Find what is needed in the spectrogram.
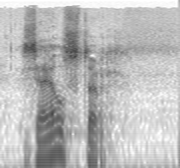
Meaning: yachtswoman
- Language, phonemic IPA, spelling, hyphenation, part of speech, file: Dutch, /ˈzɛi̯l.stər/, zeilster, zeil‧ster, noun, Nl-zeilster.ogg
